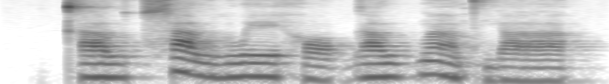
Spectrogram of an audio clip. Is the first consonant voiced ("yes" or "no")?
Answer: no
